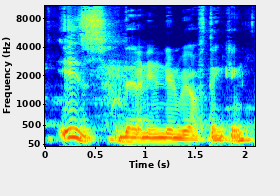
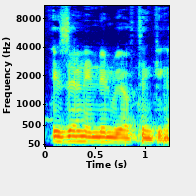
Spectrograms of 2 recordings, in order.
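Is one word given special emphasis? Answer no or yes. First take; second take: yes; no. First: One word in the sentence gets special emphasis. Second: The sentence is read plainly without special emphasis. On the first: "the first one is" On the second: "So the question plainly reads"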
